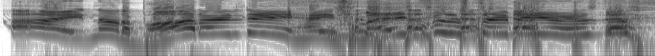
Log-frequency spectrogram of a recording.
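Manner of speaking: hammed-up cheery remark to cover the awkwardness; mock breezy small talk. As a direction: play it cool with a cheeky grin. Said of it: "I was like".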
